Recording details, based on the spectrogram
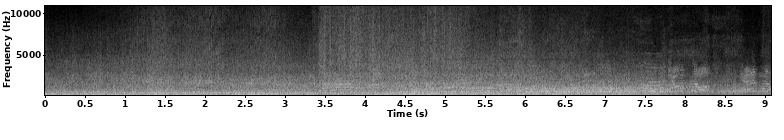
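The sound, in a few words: off-map artillery strike in Company of Heroes 3 video game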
